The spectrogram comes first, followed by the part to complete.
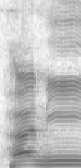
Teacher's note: dia bacanya panjang sampai 6 harokat. Namanya adalah mad wajib.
